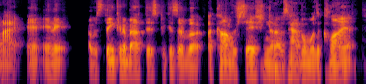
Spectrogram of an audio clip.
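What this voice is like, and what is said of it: Hoarse, fading voice from cold. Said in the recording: “I'm dealing with a cold right now, and I'm losing my voice a little bit. You can probably hear it”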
